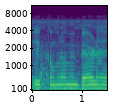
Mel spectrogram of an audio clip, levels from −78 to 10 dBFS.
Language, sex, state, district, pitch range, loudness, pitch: Hindi, male, Jharkhand, Ranchi, 135-140 Hz, -15 LUFS, 140 Hz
